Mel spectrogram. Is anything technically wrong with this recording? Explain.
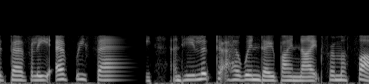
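Yes. From 1.06 to 1.48 s there is what sounds like a long network dropout. The likely cause is that about 0.4 s of packets never reached the receiver, so that stretch of speech is gone. The receiver masked the hole by extending the last sound it had into a buzzy, fading fill lasting nearly the whole gap, with only a brief moment of silence before the speech resumes further on. Across the dropout, the band-limited call sound, with nothing above 4 kHz, carries straight through.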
